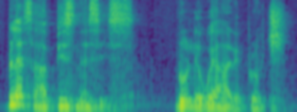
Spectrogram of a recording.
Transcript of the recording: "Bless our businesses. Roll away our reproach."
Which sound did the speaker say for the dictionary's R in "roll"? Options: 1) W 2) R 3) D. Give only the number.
2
